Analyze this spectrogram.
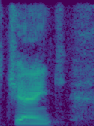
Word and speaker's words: Cenk: problem on the name it's a hard name it's spelled with a C and it's pronounced as jayson's jank so don't sweat that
